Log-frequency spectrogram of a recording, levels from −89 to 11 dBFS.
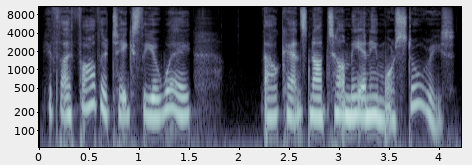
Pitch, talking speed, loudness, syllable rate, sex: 185 Hz, 200 wpm, -17 LUFS, 5.6 syllables/s, male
